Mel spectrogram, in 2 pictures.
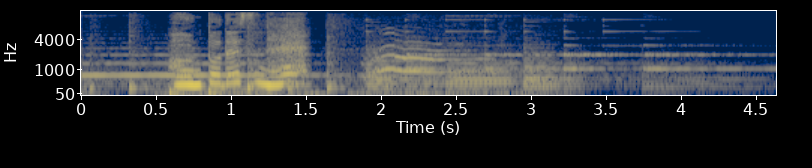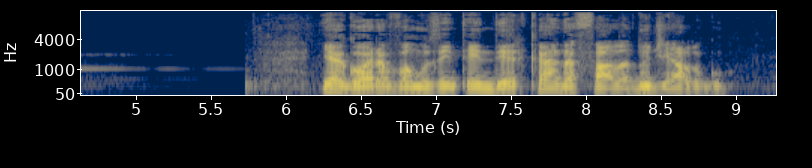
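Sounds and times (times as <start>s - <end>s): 
speech: 0.6s - 1.6s, 6.2s - 9.0s
cat meowing in a cat café: 1.9s - 3.0s.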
